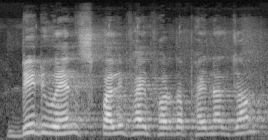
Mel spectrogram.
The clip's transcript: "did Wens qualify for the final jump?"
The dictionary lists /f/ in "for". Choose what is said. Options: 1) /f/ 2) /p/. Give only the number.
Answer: 2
